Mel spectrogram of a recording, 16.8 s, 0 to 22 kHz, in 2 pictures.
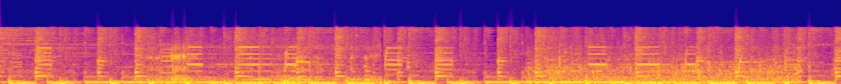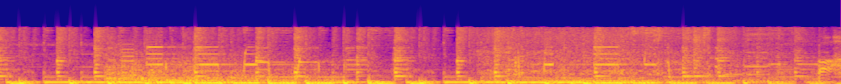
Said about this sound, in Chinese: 我们现在身处祖国大西北的一个山谷的谷底，呃，不要问我们是怎么下来的。现在的任务是，我们要在这台3.0升发动机的帮助下爬出谷底。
